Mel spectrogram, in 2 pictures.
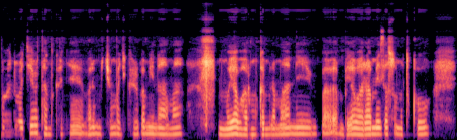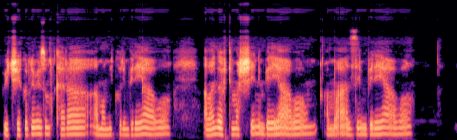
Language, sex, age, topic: Kinyarwanda, female, 25-35, government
